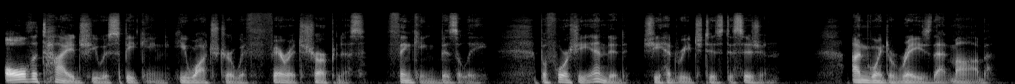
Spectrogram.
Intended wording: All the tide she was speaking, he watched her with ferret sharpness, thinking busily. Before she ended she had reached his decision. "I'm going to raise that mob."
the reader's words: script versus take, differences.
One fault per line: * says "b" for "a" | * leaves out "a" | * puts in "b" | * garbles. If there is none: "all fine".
all fine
